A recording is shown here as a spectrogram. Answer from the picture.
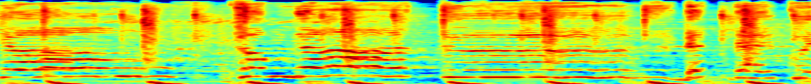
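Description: A group of singers performing a Vietnamese pop ballad over a band track with a steady kick-drum beat about two strokes a second.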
